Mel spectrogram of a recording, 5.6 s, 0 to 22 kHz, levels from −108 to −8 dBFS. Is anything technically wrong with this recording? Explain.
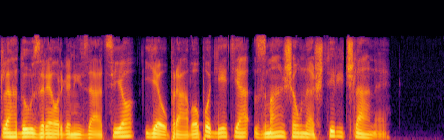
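Yes, there is concealed Bluetooth headset packet loss on this mSBC headset link. There is a brief patch at 1.04 s, and a longer one from 2.70 to 2.74 s, between "je upravo" and "zmanjšal na štiri". Voice packets were lost and the receiver filled each gap by repeating the best-matching recent stretch of waveform. The first, about two lost frames, and the second, which fits about four lost frames, each give a short buzzy held tone with a slight warble as real sound resumes. On a waveform this shows as a near-periodic copied segment at unchanged level. On a spectrogram it appears as flat, smeared harmonic bands.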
